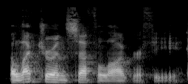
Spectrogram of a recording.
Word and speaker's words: Electroencephalography: Electroencephalography.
